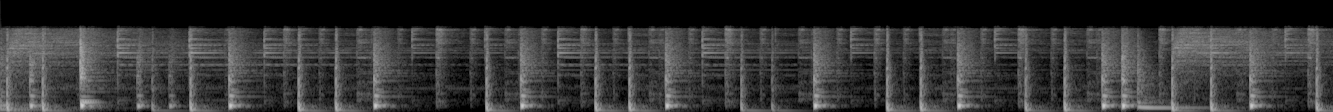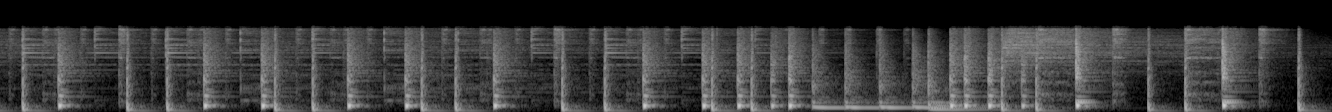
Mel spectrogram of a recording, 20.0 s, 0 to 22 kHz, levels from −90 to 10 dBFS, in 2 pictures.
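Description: From start to finish the music has that dull, gurgly, grainy edge of MP2 compression, likely from a starved bitrate, around 80 kbps by the sound of it, with upper bands flickering out.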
